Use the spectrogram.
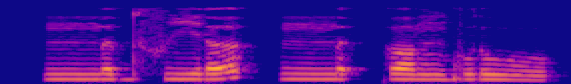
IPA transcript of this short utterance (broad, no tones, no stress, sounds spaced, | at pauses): nː ə d f i ɾ ə | nː ə ʔ k ʌ ŋ ɡ u ɾ u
